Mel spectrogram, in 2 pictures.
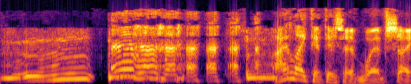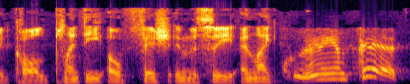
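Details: Adult male speaker, radio broadcast; typical speech.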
